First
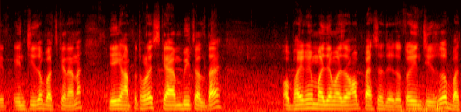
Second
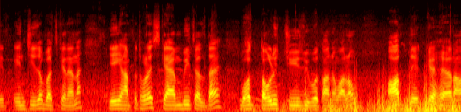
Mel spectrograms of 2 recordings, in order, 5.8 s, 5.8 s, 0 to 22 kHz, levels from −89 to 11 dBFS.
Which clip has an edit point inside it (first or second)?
second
